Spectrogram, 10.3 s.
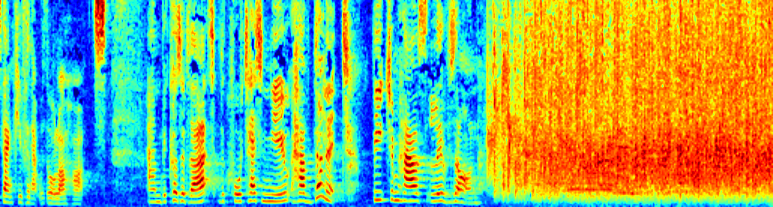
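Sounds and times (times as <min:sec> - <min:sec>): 
speech: 0:00.0 - 0:06.7
audience applause: 0:06.5 - 0:10.2.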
